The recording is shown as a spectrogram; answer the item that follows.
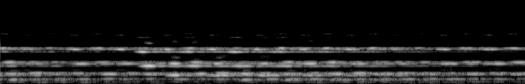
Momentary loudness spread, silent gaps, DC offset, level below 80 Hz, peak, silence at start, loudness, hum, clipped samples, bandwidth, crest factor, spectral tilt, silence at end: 9 LU; none; under 0.1%; -72 dBFS; -10 dBFS; 0 s; -24 LUFS; none; under 0.1%; 4.4 kHz; 16 dB; -3 dB/octave; 0 s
